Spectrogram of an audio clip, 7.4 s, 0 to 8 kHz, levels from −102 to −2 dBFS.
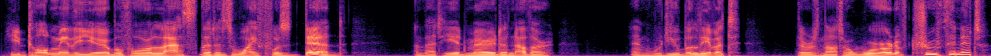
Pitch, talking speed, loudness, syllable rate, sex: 130 Hz, 260 wpm, -17 LUFS, 6.9 syllables/s, male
